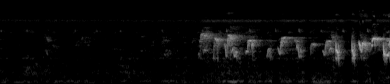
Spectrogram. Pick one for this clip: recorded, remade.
remade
